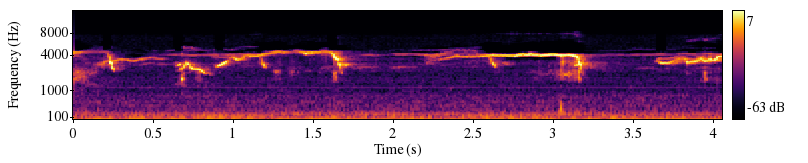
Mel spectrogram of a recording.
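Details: American bald eagle calling at a nest beside Dale Hollow Lake reservoir on the Kentucky–Tennessee border, 07:24 on 17 April 2023; a long string of shrill, quavering whistles with sharp downward flicks, steady low hum beneath.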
